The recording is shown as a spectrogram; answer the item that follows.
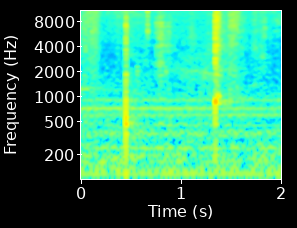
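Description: Quiet room tone with a faint steady hum, broken by two small clicks: one about half a second in and another about a second later.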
